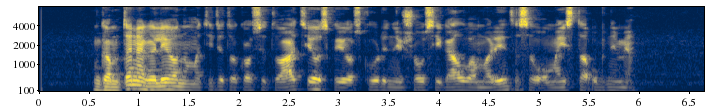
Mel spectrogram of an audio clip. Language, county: Lithuanian, Marijampolė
